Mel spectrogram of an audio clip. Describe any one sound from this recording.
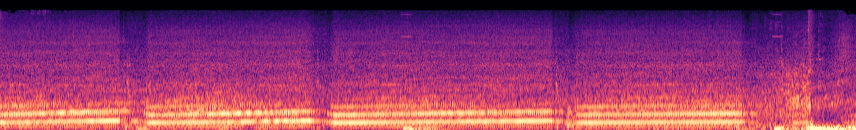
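A car engine roars at high revs, climbing in pitch and dropping with each gear shift.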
